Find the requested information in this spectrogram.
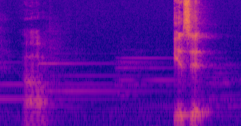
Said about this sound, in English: I'm sorry, the bell's got me.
